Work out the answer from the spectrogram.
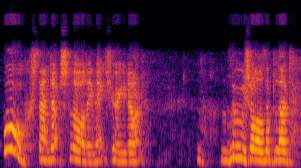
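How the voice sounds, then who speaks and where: A woman over fifty with a croaky voice, leading a seated exercise class, counting reps and adding chatty asides. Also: a little high, takes it slowly, fairly bright tone. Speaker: fitness instructor. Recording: distant mic, dull lo-fi sound.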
